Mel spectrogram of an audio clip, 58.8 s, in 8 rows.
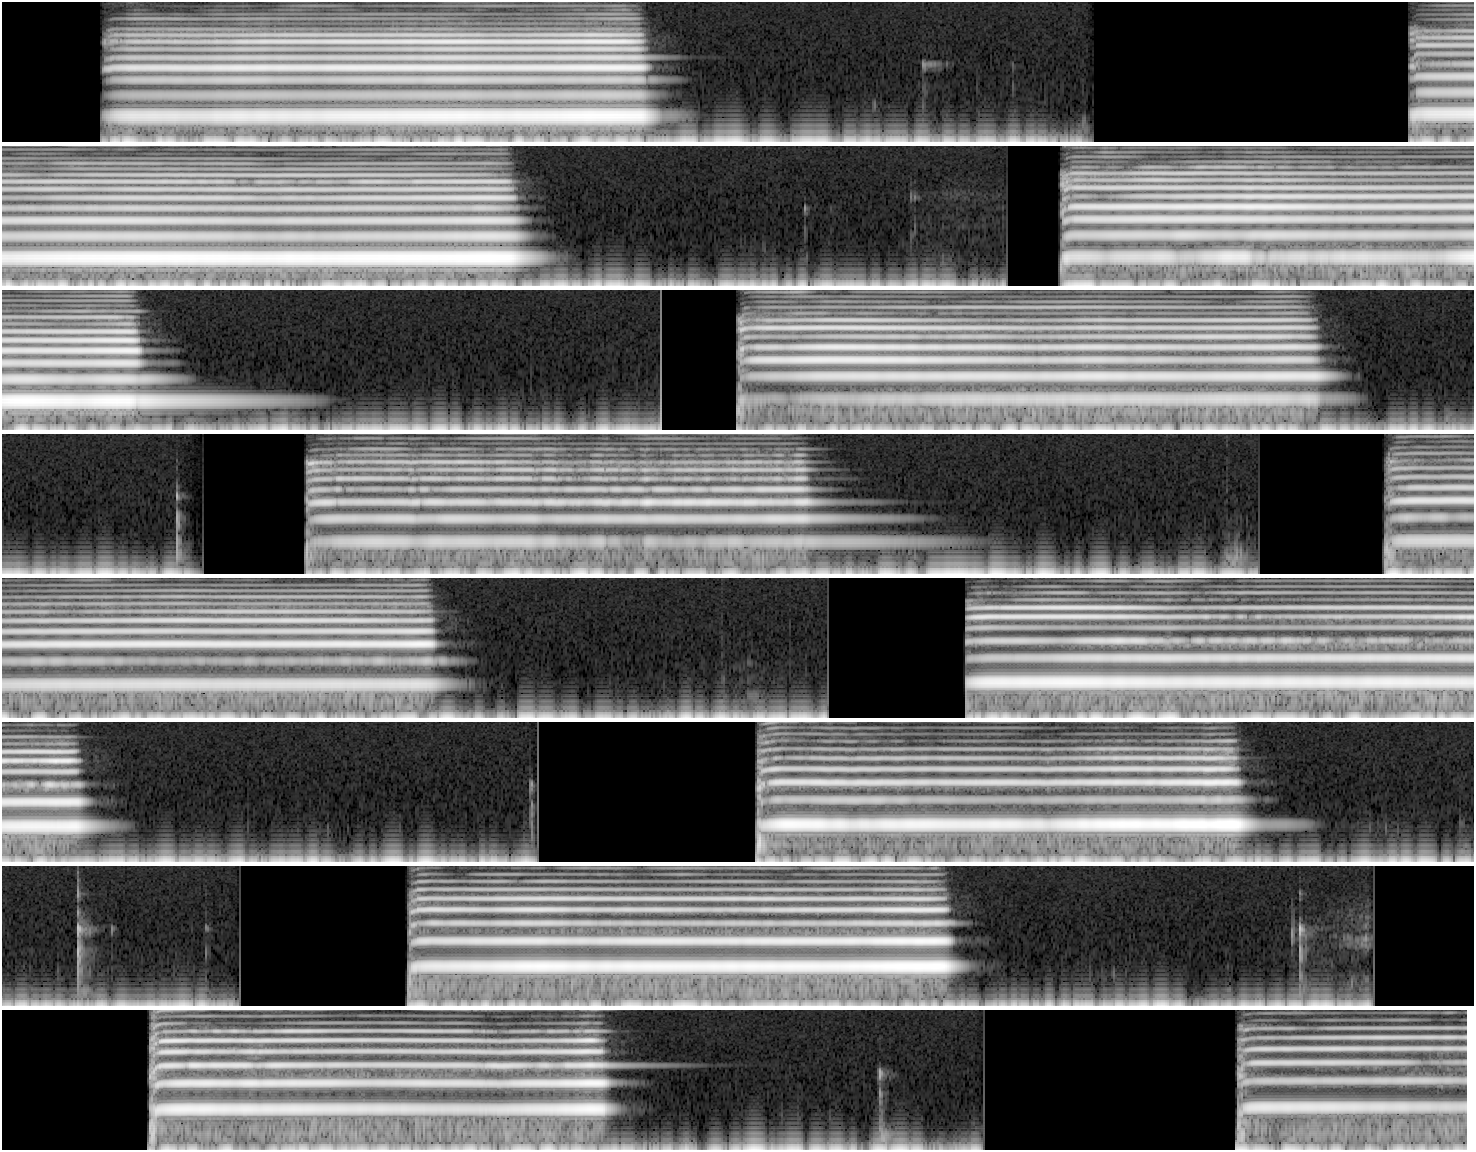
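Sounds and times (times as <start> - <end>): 
violin bowed mezzo forte on the D string: 0.5 - 3.5, 7.0 - 10.2, 12.7 - 16.3, 18.4 - 21.6, 23.6 - 26.8, 29.0 - 31.9, 34.3 - 37.5, 40.6 - 43.4, 46.2 - 49.1, 52.3 - 55.2, 57.7 - 58.8.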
